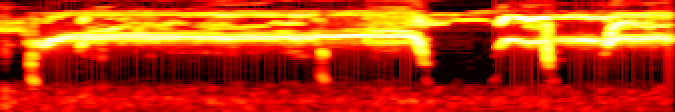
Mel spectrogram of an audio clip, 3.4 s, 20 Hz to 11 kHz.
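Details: Young white-tailed eagles in a Tuchola Forest nest, Poland, waiting to be fed by the female, 8 June 2022. Sustained high, piercing whistles with brief downward slurs, ending in short rising whistled notes.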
